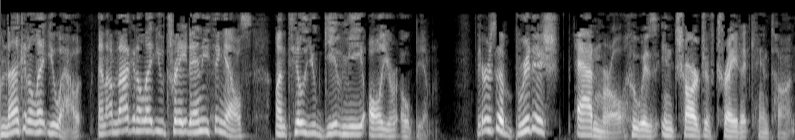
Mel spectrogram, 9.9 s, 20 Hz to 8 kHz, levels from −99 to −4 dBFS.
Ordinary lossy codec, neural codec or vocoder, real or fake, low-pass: MP3, 24 kbps; vocoder, 44.1 kHz, 128 mel bands every 512 samples, BigVGAN v2; fake; 7.2 kHz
